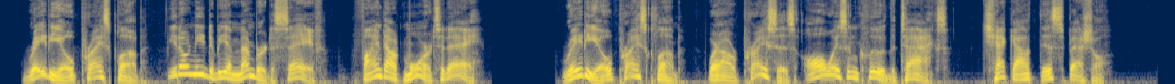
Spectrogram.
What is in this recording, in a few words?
radio; price club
